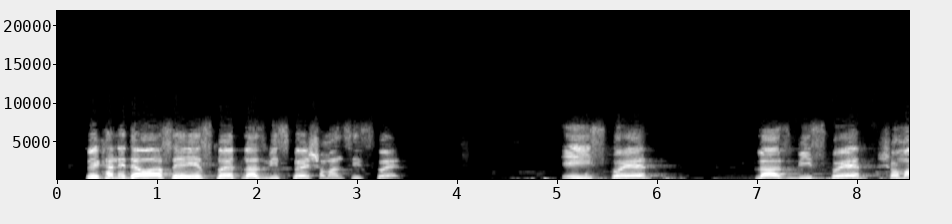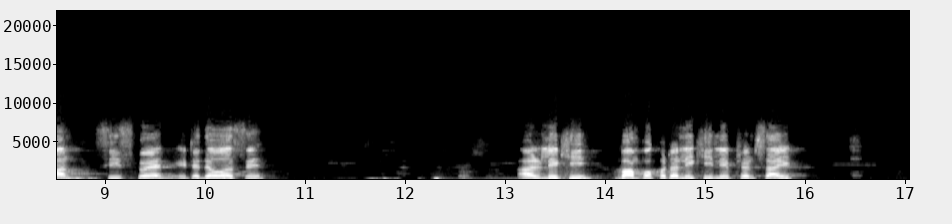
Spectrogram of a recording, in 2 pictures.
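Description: A man speaks calmly into a headset microphone, close by.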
